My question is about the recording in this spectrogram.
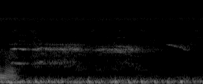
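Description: A rooster crowing faintly: one long held note that drops in pitch at the end.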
